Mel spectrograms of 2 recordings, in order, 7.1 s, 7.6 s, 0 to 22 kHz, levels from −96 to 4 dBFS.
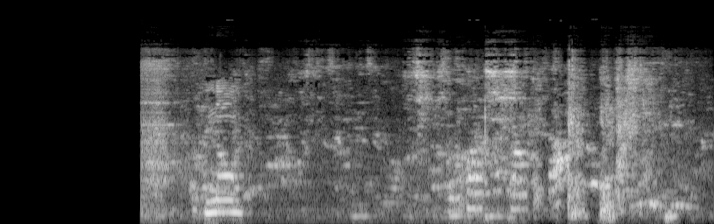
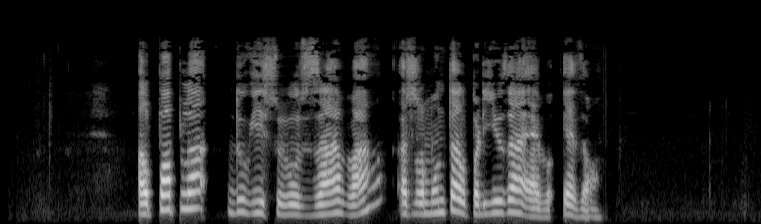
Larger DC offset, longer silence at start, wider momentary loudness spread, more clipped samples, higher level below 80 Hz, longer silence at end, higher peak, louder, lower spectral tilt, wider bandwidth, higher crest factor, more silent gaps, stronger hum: neither; about the same, 1.4 s vs 1.4 s; first, 19 LU vs 13 LU; neither; first, -52 dBFS vs -80 dBFS; second, 0.1 s vs 1.6 s; first, 0 dBFS vs -4 dBFS; first, -14 LUFS vs -23 LUFS; about the same, -3 dB/octave vs -3.5 dB/octave; second, 9.6 kHz vs 11 kHz; second, 16 dB vs 22 dB; neither; neither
